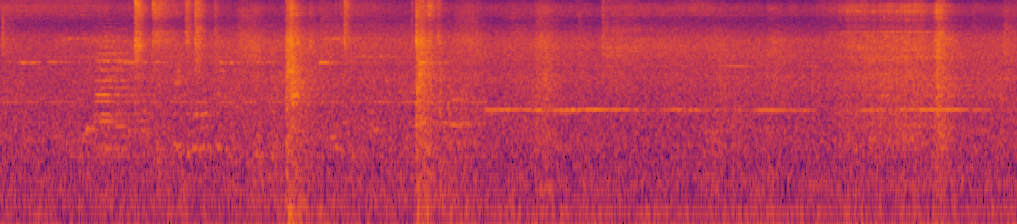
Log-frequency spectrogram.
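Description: Car assembly-line noise: a steady hum of machinery with a few short, sharp clanks or hisses from tools at work, and a thin steady high beep or whine that sets in about halfway through.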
